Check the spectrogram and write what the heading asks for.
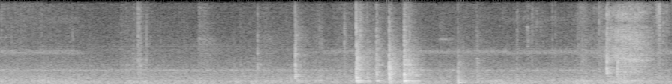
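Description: Steady background noise with a few light knocks and clicks of handling on a workbench as a plastic bottle rig is set in place. There is a short louder pitched sound about halfway through.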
